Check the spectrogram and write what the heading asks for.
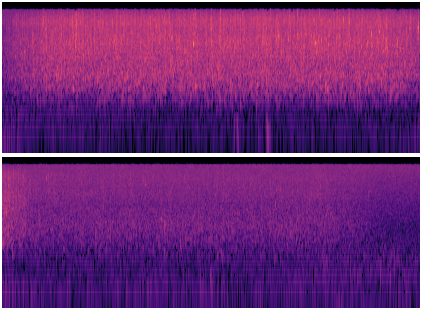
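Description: Shallow rocky stream rushing: a steady wash of water that drops to a much quieter background hiss after about six and a half seconds.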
